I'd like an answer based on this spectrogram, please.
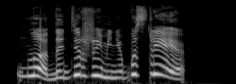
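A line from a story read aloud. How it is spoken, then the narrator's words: Alarmed cry, about to fall. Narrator (Russian): Вскрикнула, понимая, что еще немного, и точно рухну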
